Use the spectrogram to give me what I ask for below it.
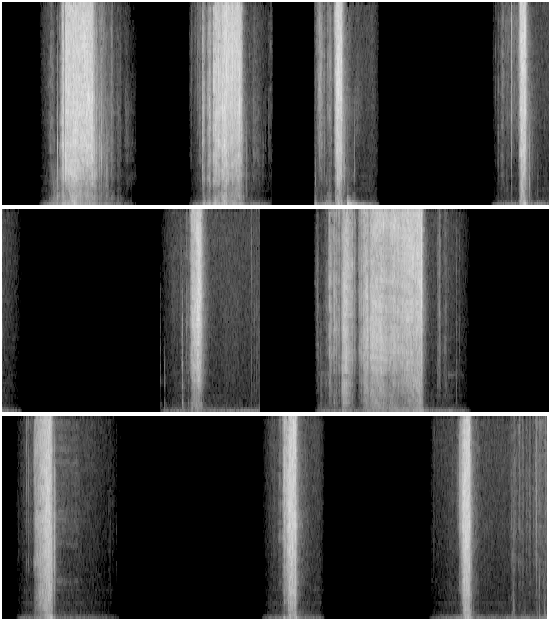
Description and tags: Several variations of paper ripping.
